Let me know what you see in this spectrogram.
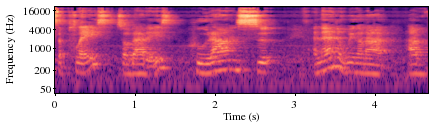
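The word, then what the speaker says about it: フランス: And then R, we don't have R sound, so we pronounce it like L.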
